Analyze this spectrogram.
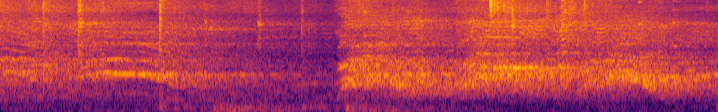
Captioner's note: chanting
